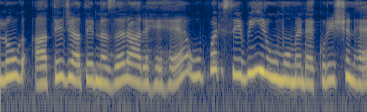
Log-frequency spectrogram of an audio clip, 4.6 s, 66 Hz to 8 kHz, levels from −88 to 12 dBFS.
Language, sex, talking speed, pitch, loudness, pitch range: Urdu, female, 195 wpm, 260 Hz, -18 LUFS, 235-310 Hz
